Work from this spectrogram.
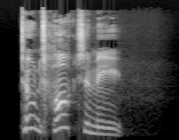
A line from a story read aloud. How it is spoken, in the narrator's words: Patrick yelled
